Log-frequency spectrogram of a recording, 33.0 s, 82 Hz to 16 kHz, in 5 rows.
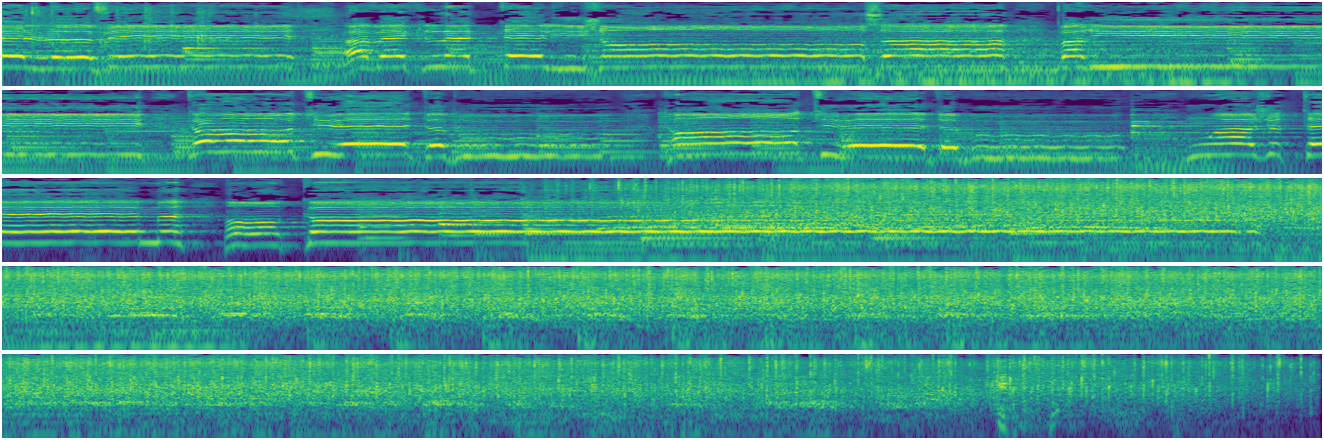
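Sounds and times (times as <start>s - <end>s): audience applauding: 0.0s - 1.6s, 15.9s - 33.0s
held musical chord: 15.9s - 21.2s.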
